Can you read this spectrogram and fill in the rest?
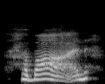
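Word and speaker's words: Chabad: So So I was looking on Habad. Habad. Chabbad. Habad. I think it's habad because the ch Yeah, habad.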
